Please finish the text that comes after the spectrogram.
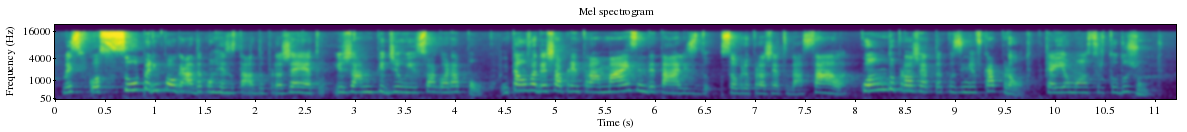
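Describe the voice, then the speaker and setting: Bright, high-voiced Brazilian woman presenting. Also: expressive, fast, hardly any pauses. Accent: Brazilian Portuguese. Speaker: architect presenting her interior design project. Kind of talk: informal explanatory presentation.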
